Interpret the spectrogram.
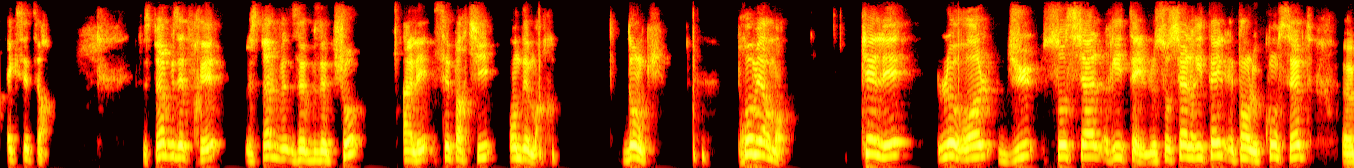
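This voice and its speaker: A man delivers a hyped sales pitch over a video call from his home, pressing his listeners and calling them friends. His voice sits high and sounds bright and forceful. The call audio is dull and lo-fi. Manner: enthusiastic and pushy, addresses audience as friends. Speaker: presenter of a recruiting webinar.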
